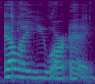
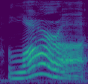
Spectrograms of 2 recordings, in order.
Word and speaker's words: Laura: been all my life when people say my name they always want us it's l-a-u-r-a but they always want to say laura well laura is l-o-r-a laura lara is l-a-u-r-a so it's just of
